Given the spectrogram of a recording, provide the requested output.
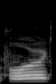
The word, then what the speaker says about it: bool: 그래서 BOOL 보통 불 정도로 발음하는 그 형식이라 봐주시면 돼요.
